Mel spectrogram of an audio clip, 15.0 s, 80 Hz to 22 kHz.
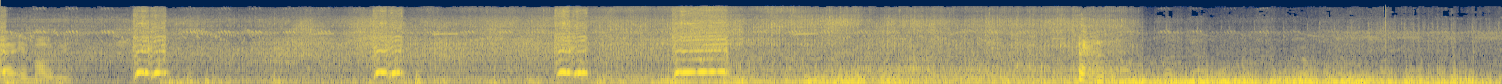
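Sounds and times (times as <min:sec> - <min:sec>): light plane engine drone: 0:00.0 - 0:15.0
short loud steady-pitched calls: 0:00.7 - 0:07.5.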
